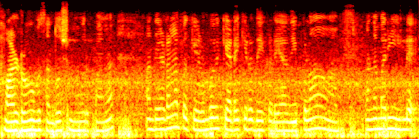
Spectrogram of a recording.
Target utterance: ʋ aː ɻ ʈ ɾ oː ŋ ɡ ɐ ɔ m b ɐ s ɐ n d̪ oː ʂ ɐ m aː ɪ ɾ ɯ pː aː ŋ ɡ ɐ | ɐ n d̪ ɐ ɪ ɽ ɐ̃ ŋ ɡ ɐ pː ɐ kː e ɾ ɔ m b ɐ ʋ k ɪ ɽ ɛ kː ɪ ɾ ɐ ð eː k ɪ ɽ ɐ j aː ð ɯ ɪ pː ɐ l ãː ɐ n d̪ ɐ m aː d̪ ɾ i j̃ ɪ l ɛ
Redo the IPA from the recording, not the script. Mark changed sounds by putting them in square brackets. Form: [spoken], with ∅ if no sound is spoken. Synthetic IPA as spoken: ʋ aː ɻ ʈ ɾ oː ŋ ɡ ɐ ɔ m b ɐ s ɐ n d̪ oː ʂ ɐ m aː ɪ ɾ ɯ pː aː ŋ ɡ ɐ | ɐ n d̪ ɐ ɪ ɽ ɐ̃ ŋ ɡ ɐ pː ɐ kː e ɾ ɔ m b ɐ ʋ k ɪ ɽ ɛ kː ɪ ɾ ɐ ð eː k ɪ ɽ ɐ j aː ð ɯ ɪ pː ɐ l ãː ɐ n d̪ ɐ m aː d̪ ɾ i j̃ ɪ [lː] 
